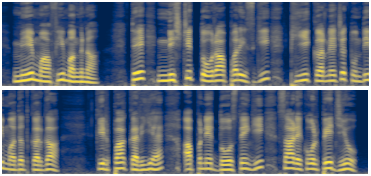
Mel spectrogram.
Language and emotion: Dogri, fearful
